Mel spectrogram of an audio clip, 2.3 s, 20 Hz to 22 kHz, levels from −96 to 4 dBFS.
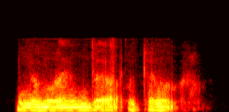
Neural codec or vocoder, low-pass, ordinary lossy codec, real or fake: codec, 24 kHz, 1.5 kbps, HILCodec; 5.4 kHz; Opus, 64 kbps; fake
